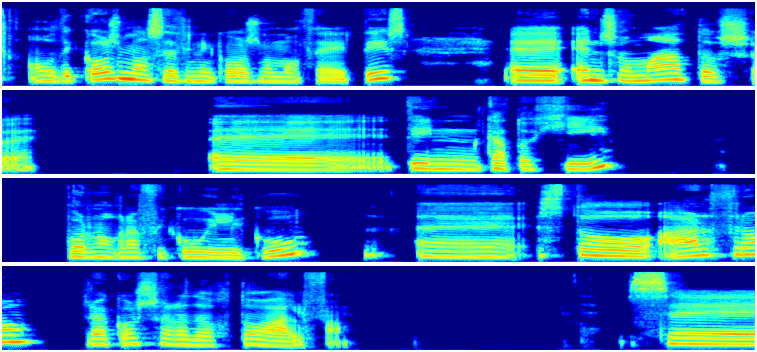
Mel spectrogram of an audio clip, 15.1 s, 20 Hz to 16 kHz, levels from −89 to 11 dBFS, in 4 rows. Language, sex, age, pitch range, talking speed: Greek, female, 20-39, 175-225 Hz, 70 wpm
